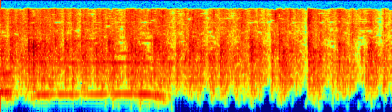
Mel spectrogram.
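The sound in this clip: An audience applauds a performer at a reading, with many hands clapping in a dense, steady patter that carries on throughout at an even level.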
